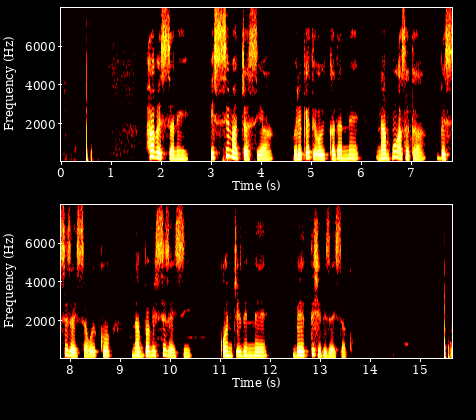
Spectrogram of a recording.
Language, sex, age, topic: Gamo, female, 25-35, government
